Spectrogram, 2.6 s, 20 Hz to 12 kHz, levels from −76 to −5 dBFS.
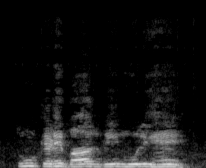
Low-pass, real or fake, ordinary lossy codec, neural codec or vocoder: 10.8 kHz; real; AAC, 32 kbps; none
